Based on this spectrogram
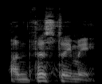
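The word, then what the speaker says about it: ἀνθίστημι: I want to make sure you hear it again because I've mispronounced it too many times here, is Strong's G 436, anthistemi.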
